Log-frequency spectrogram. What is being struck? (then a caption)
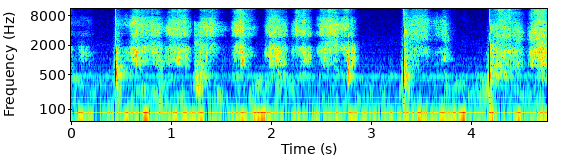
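Starch-coated soap bar halves. A small, solid, cylindrical pink soap bar coated in starch is split into two halves, held in both hands with long nails, and the halves are rubbed and squeezed together. The result is a steady run of dry, bright, hissing rubbing strokes, broken by a few sharp clicks.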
